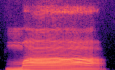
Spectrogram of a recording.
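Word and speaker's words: ما: তো কিভাবে দিবেন সেটা আমরা দেখব, তার আগে আমরা একটা নতুন শব্দ শিখব, কোয়েশ্চন ওয়ার্ড মা। মুখ দিয়ে আপনারা লম্বা করে উচ্চারণ করবেন, মা মা হাদা।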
